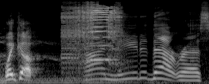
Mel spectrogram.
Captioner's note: metal squeak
